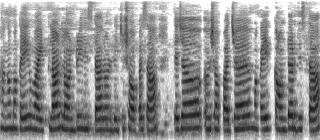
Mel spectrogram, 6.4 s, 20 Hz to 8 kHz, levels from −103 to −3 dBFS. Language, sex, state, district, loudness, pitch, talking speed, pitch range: Konkani, female, Goa, North and South Goa, -18 LUFS, 250 Hz, 140 wpm, 235-265 Hz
